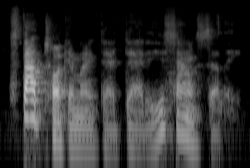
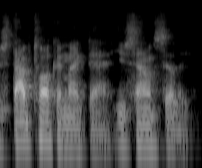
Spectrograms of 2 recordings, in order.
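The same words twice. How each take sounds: First: Lightly voiced little kid complaining; a hint of a child telling Daddy off; child's voice. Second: Said in the usual way. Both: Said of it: "your son or your daughter will start to tell you".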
